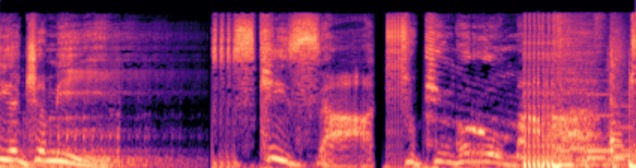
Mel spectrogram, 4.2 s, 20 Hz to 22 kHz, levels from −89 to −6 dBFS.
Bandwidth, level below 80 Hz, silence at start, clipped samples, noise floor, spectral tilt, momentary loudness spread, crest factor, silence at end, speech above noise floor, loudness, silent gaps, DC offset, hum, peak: 16.5 kHz; -26 dBFS; 0 s; under 0.1%; -37 dBFS; -3.5 dB/octave; 9 LU; 14 dB; 0 s; 24 dB; -13 LUFS; none; under 0.1%; none; 0 dBFS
